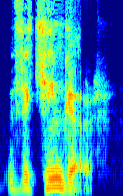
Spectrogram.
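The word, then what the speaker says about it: víkingur: And what you are saying about Vikings, the word vikingur is the, the proper pronunciation of it.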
